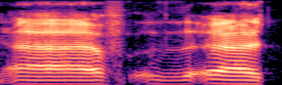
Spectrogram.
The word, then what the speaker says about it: Chhaya: Chaya, okay, that's spelled Chhaya.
